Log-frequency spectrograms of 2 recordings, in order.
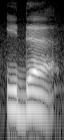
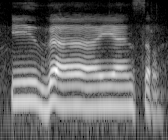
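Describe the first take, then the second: First: The middle consonant is a plain d sound. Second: The middle consonant is a soft dh sound. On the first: The speaker calls it wrong. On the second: The speaker calls it right.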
